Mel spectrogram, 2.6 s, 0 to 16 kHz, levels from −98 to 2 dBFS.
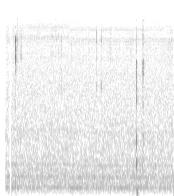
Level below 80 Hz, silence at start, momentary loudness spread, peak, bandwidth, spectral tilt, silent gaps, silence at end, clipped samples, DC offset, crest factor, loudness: -88 dBFS; 0.05 s; 15 LU; -24 dBFS; 11 kHz; -1 dB/octave; none; 0 s; under 0.1%; under 0.1%; 38 dB; -60 LUFS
